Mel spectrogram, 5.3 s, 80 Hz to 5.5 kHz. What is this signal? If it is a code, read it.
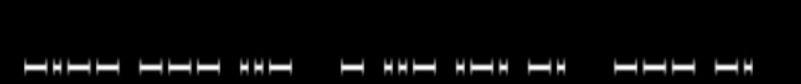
Morse code, heard as a keyed tone, about 25 wpm, 600 Hz. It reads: YOU TURN ON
